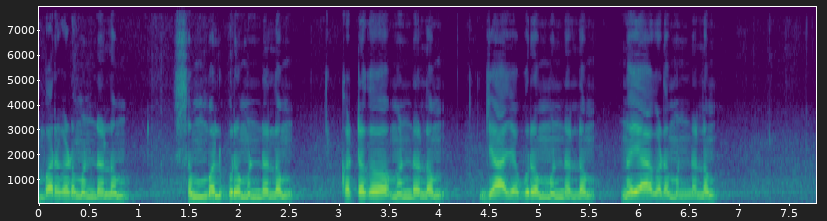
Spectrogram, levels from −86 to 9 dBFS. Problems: none marked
